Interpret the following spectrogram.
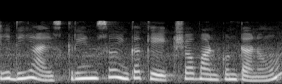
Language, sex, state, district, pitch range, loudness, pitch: Telugu, female, Andhra Pradesh, Visakhapatnam, 230-290 Hz, -11 LUFS, 265 Hz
